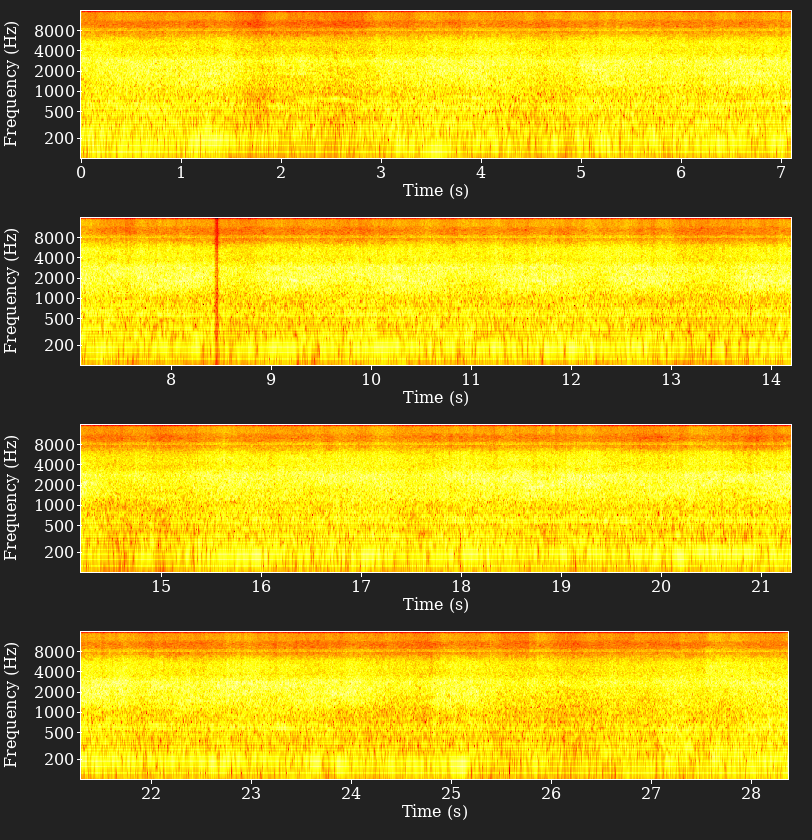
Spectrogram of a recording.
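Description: Motorcycles running at high revs as they circle inside a steel mesh globe of death, their engine sound swelling and fading about once a second as they loop.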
